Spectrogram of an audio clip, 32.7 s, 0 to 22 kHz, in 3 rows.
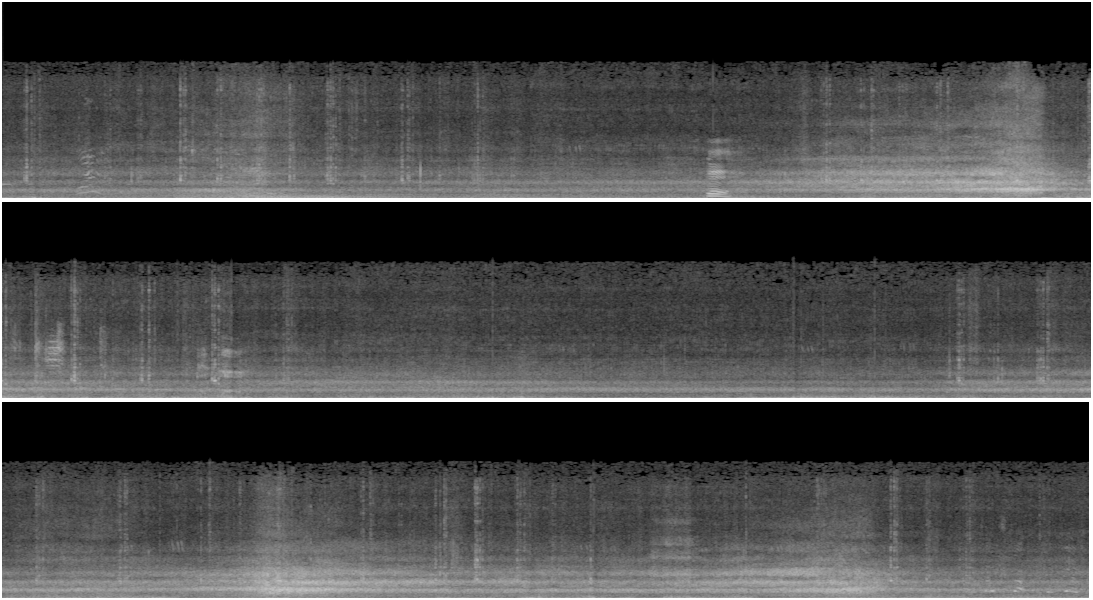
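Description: Steady wind rumble and road noise on a chest-mounted GoPro Hero 3 while riding a bicycle on tarmac, swelling several times as cars pass, most strongly about ten seconds in, about twenty-five seconds in, and at the very end.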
